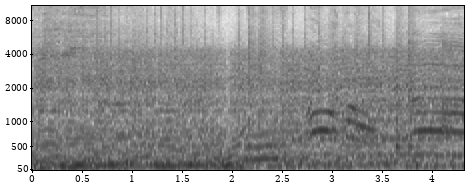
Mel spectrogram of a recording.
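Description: Live rock band playing loudly, electric guitar to the fore, with notes sliding up and down in pitch about halfway through and again near the end.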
